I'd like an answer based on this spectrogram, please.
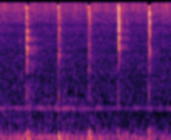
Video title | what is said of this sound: Caraway Rye Bread | If it's hollow, and I want that sound all over, it's ready to go.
